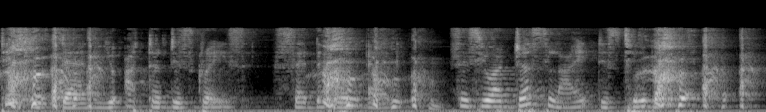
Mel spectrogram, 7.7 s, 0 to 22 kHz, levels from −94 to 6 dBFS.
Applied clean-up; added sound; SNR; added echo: none; Cough; -1 dB; reverberation time 0.8 s.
